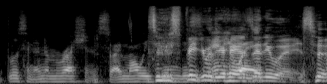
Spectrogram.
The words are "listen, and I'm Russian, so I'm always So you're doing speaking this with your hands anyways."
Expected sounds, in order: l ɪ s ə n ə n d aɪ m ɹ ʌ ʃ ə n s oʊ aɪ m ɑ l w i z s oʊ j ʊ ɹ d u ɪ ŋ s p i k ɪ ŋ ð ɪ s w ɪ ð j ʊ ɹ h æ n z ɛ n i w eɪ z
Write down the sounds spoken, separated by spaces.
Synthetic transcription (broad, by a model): l ɪ s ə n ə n aɪ m ɹ ʌ ʃ ə n s oʊ aɪ m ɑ l w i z s oʊ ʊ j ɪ s p i k ɪ ŋ w ɪ ð j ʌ ɹ h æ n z ɛ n i w eɪ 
